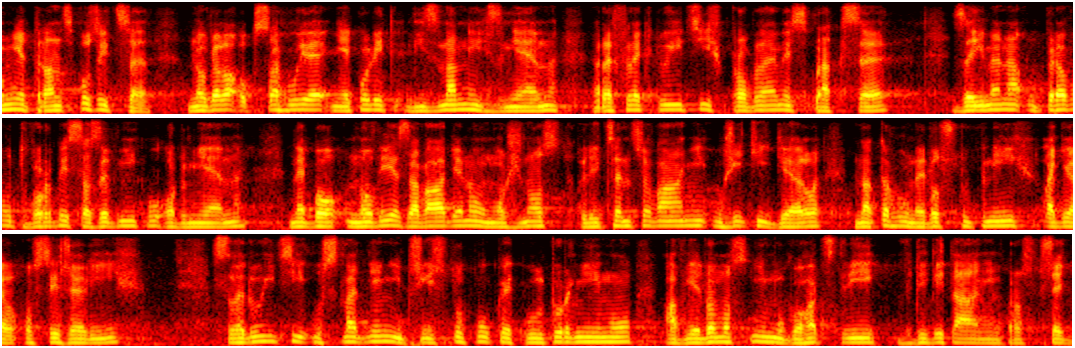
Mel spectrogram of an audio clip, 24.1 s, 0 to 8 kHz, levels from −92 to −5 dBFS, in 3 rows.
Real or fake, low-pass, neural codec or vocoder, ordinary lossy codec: fake; 7.2 kHz; codec, 44.1 kHz, 2.6 kbps, SNAC; Opus, 16 kbps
